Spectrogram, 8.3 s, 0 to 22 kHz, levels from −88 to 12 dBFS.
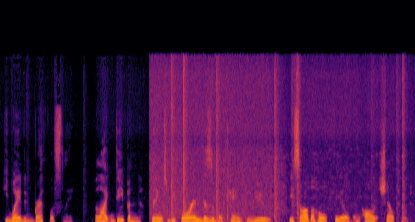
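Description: Throughout, the background sinks between phrases and swells beneath them. These are noise suppressor artifacts: bands judged to be steady noise are pulled down by about 14 dB frame by frame.

From 1.27 to 1.41 s, roughly a tenth of a second of speech turns faint and swallowed, dipping by up to about 13 dB. This is speech cut by the noise suppressor, which mistook quiet speech for background.

Near 3.0 s the room noise jumps by about 19 dB, settling about 16 dB below the speech. From 2.98 to 5.07 s it comes through with less reduction at first, then gradually fades. This is the noise suppressor catching up: its noise estimate needs about 2.1 s to adapt and reaches only about 6 dB of reduction.

From 7.95 to 8.22 s, around 150 ms of speech again sounds swallowed, dropping by up to about 17 dB, as the suppressor cuts speech along with the noise.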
